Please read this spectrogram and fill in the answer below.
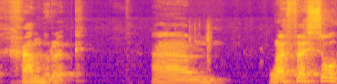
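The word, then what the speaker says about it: Stjärnrök: uh star smoke um so it's not the end rook or anything like that was the end rock uh it's pronounced fran rook um when i first saw this and obviously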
